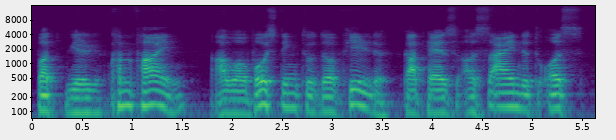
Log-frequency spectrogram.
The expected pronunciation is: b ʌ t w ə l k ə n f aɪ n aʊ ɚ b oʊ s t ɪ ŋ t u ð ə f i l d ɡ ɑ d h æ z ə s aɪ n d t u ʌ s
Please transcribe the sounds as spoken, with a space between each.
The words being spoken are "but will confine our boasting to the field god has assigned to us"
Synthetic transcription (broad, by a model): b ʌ t w ə l k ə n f aɪ n aʊ ɚ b oʊ s t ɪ ŋ t u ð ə f i l d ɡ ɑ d h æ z ə s aɪ n d t u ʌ s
